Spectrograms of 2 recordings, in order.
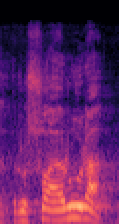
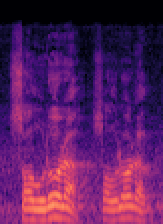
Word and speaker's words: Ruswarura: came to understand as Ruswarura. When you read, I think it is Speak, Understand, they write Saurora, but it didn't, they were mispronouncing the name.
